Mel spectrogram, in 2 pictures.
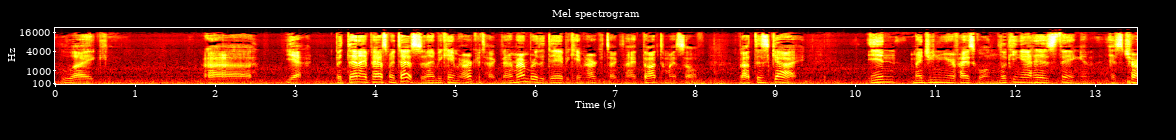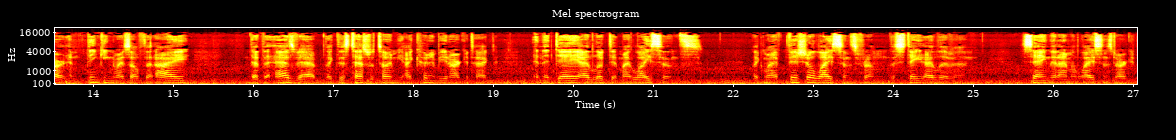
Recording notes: Talking in my car, driving around the airport, pulling out of the parking lot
